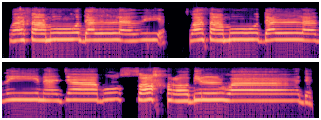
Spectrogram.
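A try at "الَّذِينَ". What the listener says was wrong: Za-nya ladhi, tidak ladhi, tidak tebal. Ladhi, ladhi.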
